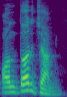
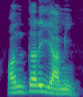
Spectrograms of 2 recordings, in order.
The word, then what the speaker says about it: অন্তর্যামী: যেমন দেখো, আমি যদি এইটা লিখি যে অন্তর্যামী, আমরা বাংলাতে কি বলি? অন্তর্যামী, কিন্তু এর উচ্চারণটা অ্যাকচুয়ালি অন্তর্যামী। এটা হচ্ছে সংস্কৃত ভাষায় উচ্চারণ।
